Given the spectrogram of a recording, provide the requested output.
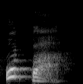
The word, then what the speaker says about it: Opa: Opa, Opa. Opa. – I have no idea what you're saying, but sure. – Anyway, Opa Hour, Opa, Oprah without the R.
